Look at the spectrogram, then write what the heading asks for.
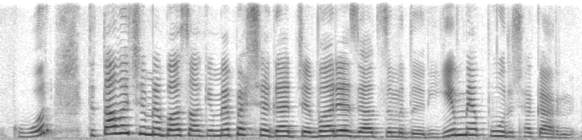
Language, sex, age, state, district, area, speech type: Kashmiri, female, 18-30, Jammu and Kashmir, Budgam, rural, spontaneous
